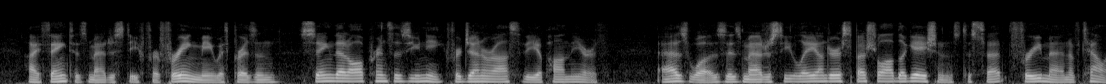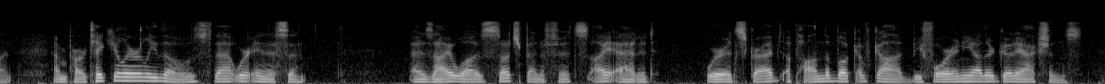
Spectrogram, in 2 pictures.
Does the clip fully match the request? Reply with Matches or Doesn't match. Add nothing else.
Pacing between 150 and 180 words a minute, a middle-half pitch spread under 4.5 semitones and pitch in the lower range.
Matches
